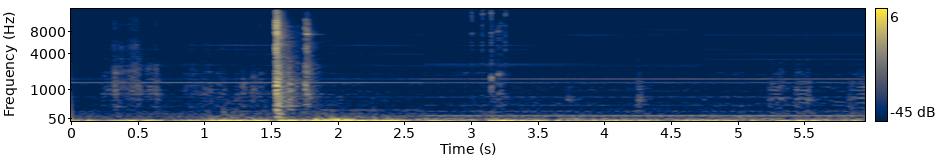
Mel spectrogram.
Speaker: and it works and it sounds lovely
